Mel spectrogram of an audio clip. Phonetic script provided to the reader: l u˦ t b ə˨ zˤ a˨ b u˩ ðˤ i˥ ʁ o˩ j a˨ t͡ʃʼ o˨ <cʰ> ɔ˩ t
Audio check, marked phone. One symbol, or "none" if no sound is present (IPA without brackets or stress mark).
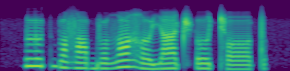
cʰ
